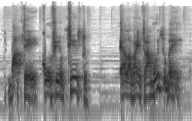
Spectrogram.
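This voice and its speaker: Fairly slow speech from a man, backed by music. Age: 70s. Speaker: wine expert host. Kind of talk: casual chat.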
